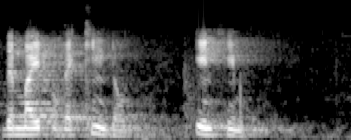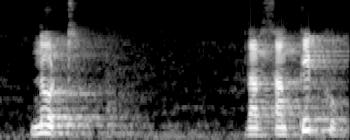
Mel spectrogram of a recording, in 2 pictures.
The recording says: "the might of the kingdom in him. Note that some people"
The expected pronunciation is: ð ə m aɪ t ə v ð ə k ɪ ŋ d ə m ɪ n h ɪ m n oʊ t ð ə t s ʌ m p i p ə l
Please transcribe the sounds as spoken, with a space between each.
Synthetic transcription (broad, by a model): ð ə m aɪ t ə v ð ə k ɪ ŋ d ə m ɪ n h ɪ m n oʊ t ð ə t s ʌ m p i p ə l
